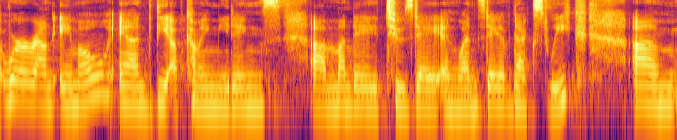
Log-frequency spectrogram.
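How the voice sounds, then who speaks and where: Out of breath woman staffer answering council, polite, kinda formal, ums here and there. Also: lowish voice. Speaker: government relations staff member.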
